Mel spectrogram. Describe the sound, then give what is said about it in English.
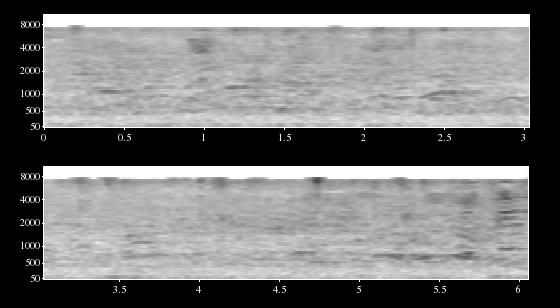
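Steady crowd chatter at a Wakefield versus Melrose high school basketball game, with both student bodies present, a dense wash of overlapping voices with occasional faint thumps and squeaks, holding an even loudness throughout. “Tremendous crowd tonight for both games.”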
